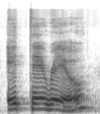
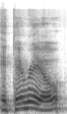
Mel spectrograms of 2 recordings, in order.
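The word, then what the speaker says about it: etéreo: And I can see it's pronounced here etereo. Hope I'm doing that okay. The word etereo is an adjective in Spanish that means ethereal or heavenly.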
